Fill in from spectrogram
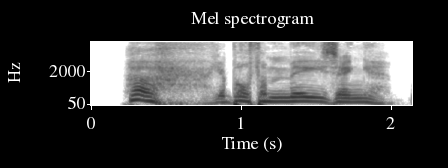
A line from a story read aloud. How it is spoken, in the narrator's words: I sighed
